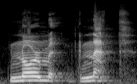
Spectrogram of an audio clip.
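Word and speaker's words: Gnorm Gnat: Entonces, en 1973, Jim hace la tira de cómics Norm Gnat. ¿Quién sabe cómo se pronuncia?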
